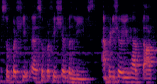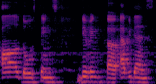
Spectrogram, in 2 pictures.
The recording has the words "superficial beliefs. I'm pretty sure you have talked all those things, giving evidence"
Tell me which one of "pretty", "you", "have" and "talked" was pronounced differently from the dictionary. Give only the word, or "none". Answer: talked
